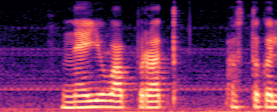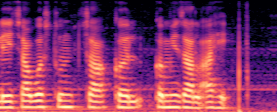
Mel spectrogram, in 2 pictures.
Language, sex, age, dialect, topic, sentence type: Marathi, male, 25-30, Standard Marathi, banking, statement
